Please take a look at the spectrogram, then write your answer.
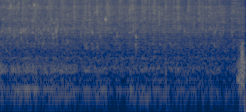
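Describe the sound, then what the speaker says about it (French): Hot water running from a tap into a container holding laundry powder, a steady close splashing flow that holds on throughout and surges slightly louder at the very end. "Là, je mets de l'eau chaude."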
